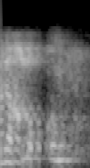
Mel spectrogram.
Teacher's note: يعني كأنك هتقول قاف بس ما تطلقهاش · Term: صفة الاستعلاء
